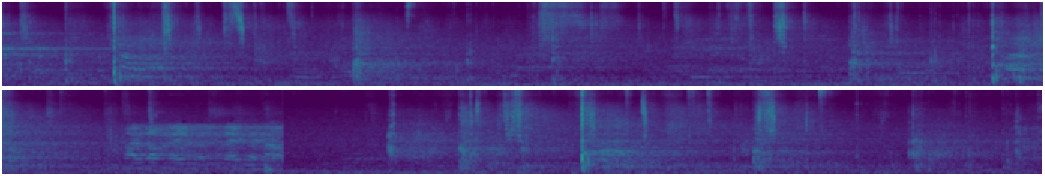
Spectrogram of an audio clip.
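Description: Tennis balls are struck sharply by rackets, each hit echoing around a large indoor hall.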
